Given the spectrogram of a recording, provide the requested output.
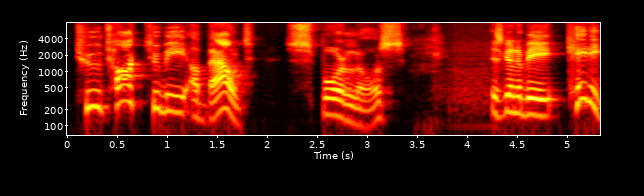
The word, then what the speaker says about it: Spoorloos: movies celebrating an anniversary Spore loose or I did that wrong sorry I had a Dutch person actually tell me how to say it sporlos sporlos uh but that is translated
